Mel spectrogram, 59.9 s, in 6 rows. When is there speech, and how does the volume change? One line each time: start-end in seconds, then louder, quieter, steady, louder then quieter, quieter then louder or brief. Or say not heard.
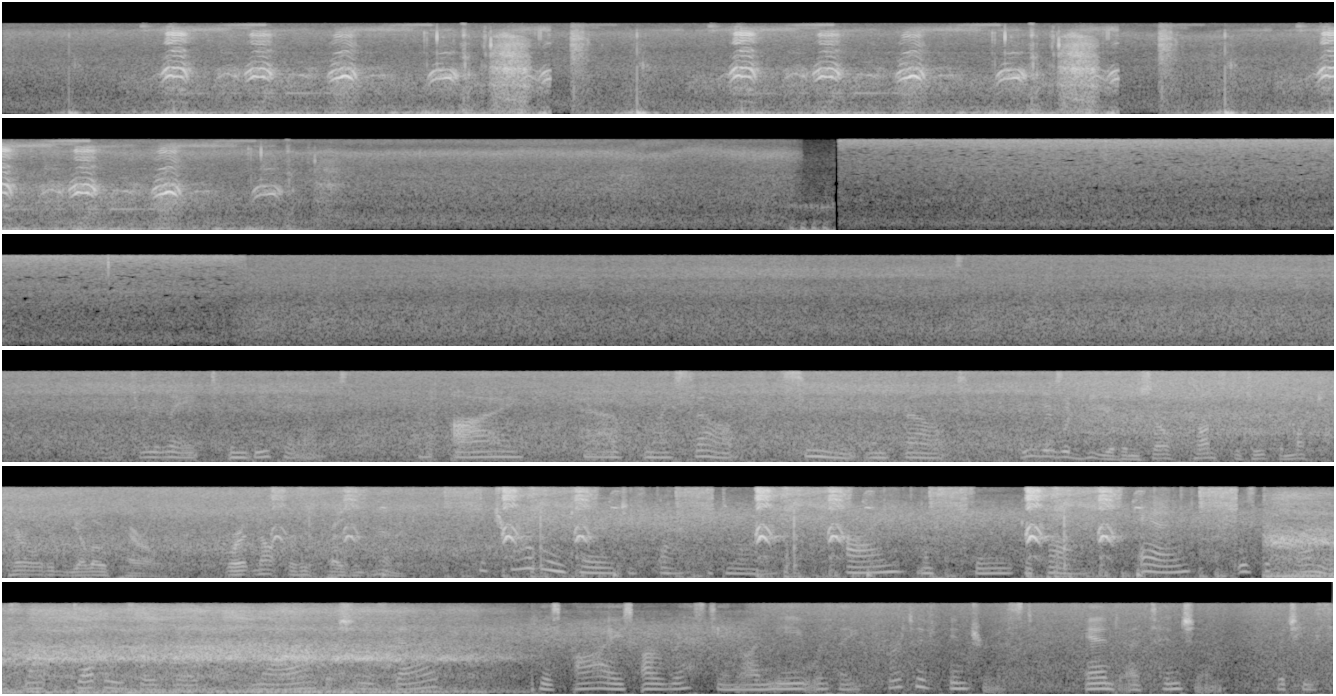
30.6-53.2 steady
53.9-59.8 steady.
